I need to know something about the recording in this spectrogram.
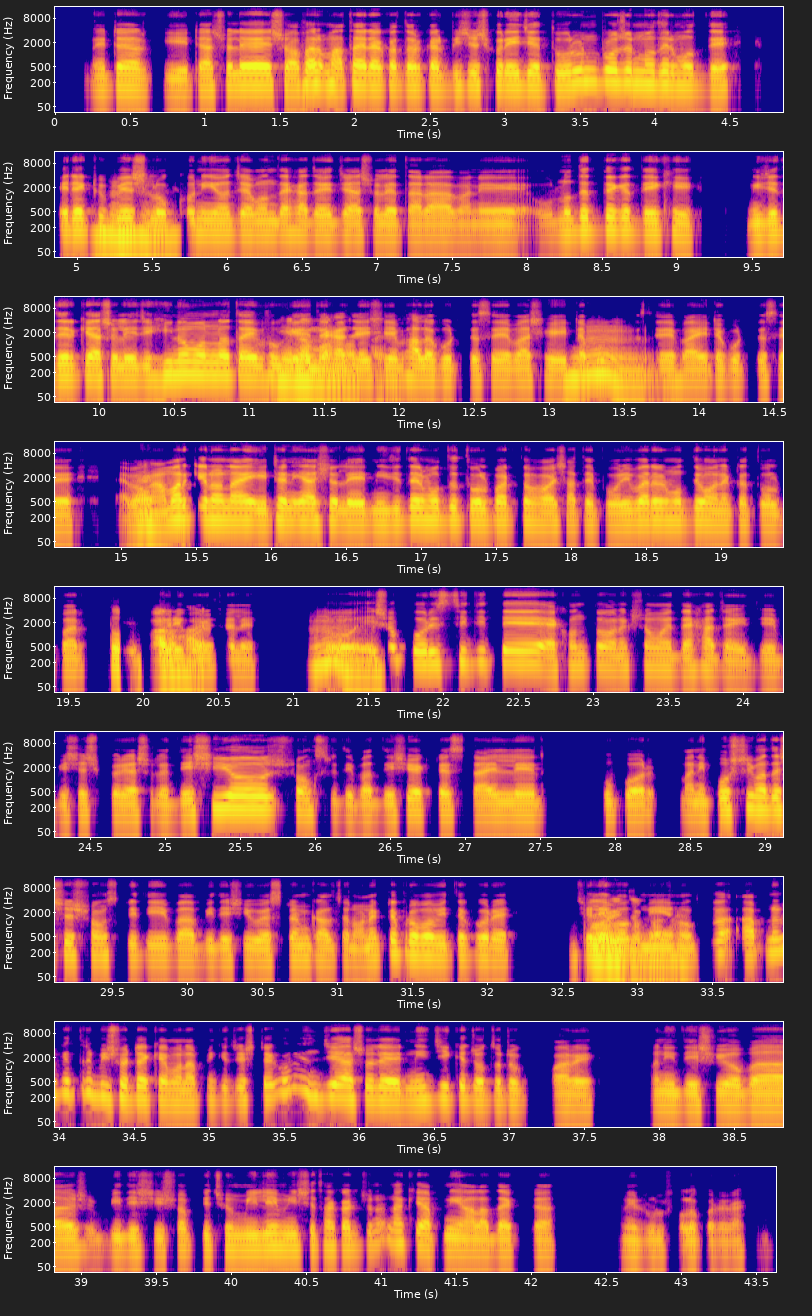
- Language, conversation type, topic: Bengali, podcast, সোশ্যাল মিডিয়ায় দেখা স্টাইল তোমার ওপর কী প্রভাব ফেলে?
- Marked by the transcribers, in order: laughing while speaking: "সবার মাথায় রাখা দরকার"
